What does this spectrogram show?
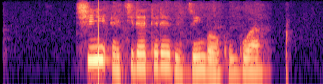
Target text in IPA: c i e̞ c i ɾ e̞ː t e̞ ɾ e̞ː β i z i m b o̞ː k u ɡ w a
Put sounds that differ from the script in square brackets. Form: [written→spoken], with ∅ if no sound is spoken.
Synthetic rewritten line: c i e̞ c i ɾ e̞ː t e̞ ɾ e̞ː β i z [i→iː] m b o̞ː k u ɡ w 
